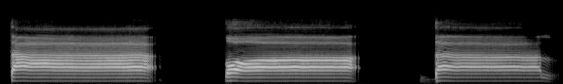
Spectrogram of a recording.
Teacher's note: এই তিনটি অক্ষর এক জায়গাতে তাহলে তা অনুরূপভাবে তাল অনুরূপভাবে ত্ব জিহ্বার আগা সামনের উপরে দুই দাঁতের গোড়ার সাথে লাগিয়ে বলতে হবে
